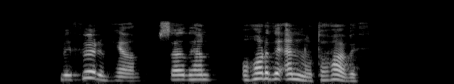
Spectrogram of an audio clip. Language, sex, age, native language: Icelandic, female, 30-39, Icelandic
